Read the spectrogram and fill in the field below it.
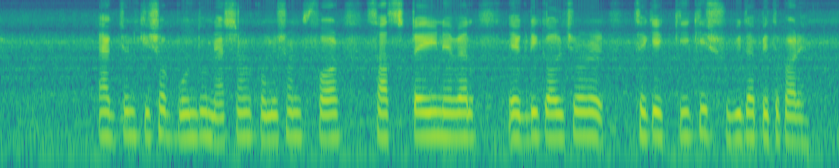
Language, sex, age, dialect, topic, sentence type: Bengali, male, 18-24, Standard Colloquial, agriculture, question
